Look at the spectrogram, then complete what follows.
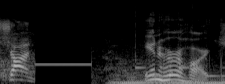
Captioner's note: beep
